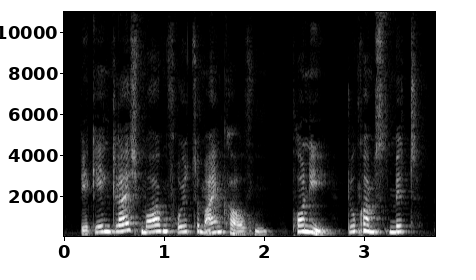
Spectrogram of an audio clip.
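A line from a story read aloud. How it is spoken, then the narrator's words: Satisfied call. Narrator (German): rief Emil zufrieden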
